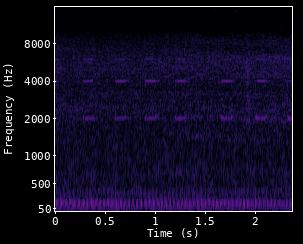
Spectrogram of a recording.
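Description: Steady low mechanical hum like an idling engine, with a fast, even pulsing to it; no distinct clicks or beeps stand out.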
